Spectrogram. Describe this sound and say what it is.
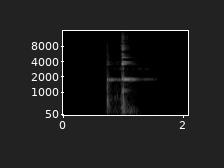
Sound of shoping in litle store. ( crackles....)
